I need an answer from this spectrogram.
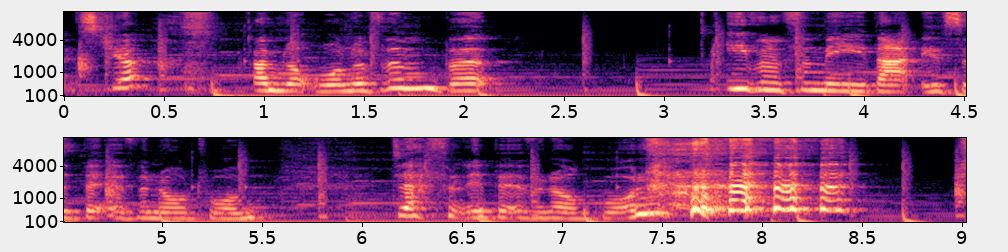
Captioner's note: laughing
